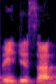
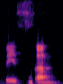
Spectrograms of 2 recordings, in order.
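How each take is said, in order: First: The middle consonant is a j sound. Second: The middle consonant is an s sound. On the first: The speaker calls it right. "huruf jim" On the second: The speaker calls it wrong. "berubah menjadi huruf sin"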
